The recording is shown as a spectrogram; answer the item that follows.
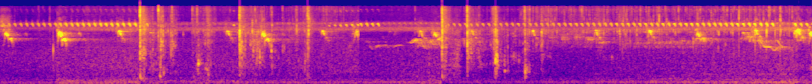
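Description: Cold Steel Hold Out XL folding knife slashing through a water-filled plastic bottle on a wooden stump, with several sharp cracks and a spray of water. A steady, pulsing insect chirr and bird chirps run underneath.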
